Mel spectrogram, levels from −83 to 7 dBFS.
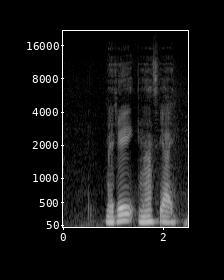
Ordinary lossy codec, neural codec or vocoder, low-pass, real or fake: none; codec, 44.1 kHz, 1.7 kbps, Pupu-Codec; none; fake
